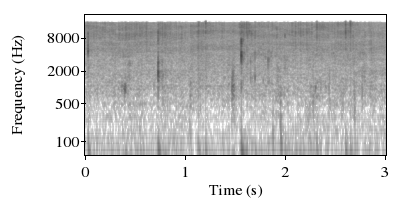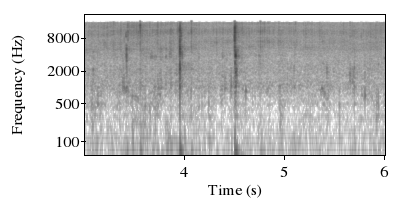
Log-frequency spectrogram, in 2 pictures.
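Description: Eating sounds: a person chewing crispy scorched rice (cơm cháy) and grilled pork chop, with sparse, irregular crisp clicks and crunches, the two loudest about four and four and a half seconds in.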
